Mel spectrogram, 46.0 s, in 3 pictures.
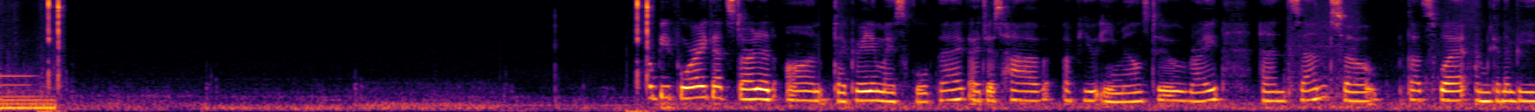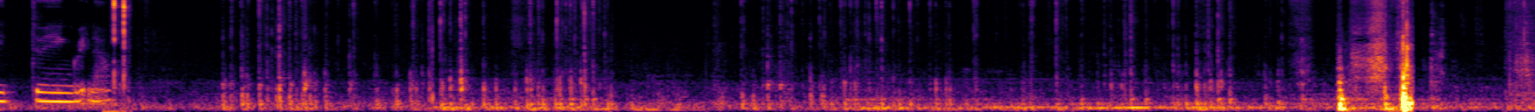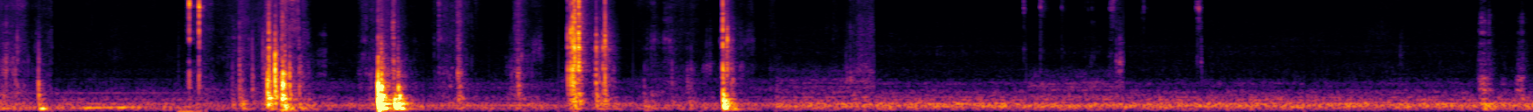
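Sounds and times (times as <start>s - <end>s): laptop keyboard typing: 17.6s - 21.5s, 22.5s - 28.2s.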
